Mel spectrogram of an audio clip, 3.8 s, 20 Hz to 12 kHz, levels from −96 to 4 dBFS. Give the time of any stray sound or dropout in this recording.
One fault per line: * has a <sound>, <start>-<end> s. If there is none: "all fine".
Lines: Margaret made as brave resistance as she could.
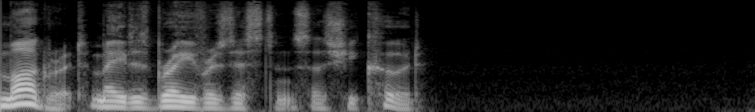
all fine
